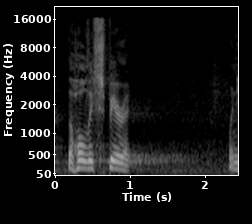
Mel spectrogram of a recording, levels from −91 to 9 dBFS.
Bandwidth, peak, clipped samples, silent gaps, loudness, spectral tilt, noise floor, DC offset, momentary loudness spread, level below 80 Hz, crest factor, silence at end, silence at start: 16.5 kHz; -18 dBFS; under 0.1%; none; -33 LUFS; -4 dB/octave; -67 dBFS; under 0.1%; 12 LU; -76 dBFS; 18 dB; 0 s; 0.2 s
